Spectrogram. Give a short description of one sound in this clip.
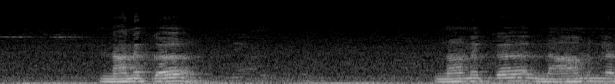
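An elderly man sings slowly into a microphone, in long held notes.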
